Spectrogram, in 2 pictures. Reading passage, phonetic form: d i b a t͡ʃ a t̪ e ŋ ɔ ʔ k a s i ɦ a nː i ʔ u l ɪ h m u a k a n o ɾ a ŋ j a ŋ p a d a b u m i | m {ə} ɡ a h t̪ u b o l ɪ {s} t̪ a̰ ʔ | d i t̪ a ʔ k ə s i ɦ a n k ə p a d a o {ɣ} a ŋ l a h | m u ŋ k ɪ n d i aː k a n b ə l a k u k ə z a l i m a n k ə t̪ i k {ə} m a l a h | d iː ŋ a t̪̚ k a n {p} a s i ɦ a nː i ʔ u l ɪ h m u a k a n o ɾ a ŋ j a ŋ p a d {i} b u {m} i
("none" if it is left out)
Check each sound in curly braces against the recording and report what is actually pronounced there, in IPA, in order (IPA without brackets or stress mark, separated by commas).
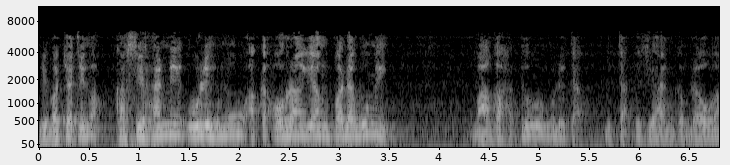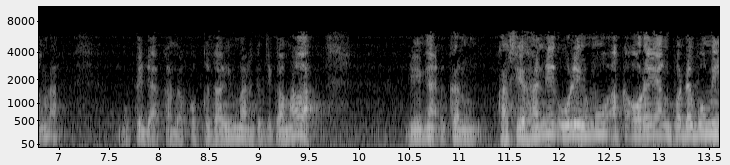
a, h, ɣ, a, k, a, m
